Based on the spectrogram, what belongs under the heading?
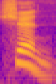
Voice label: "syuan4", Taiwanese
